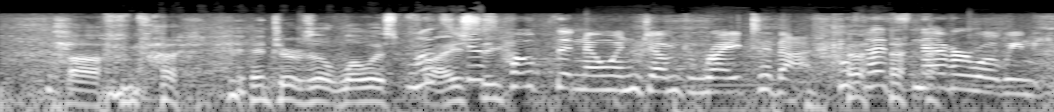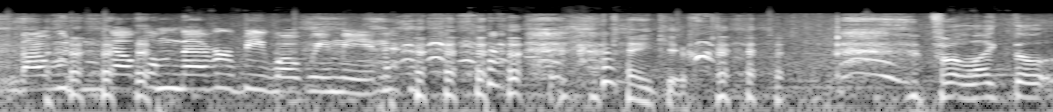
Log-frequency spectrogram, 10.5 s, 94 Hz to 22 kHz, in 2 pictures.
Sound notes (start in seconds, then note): 3.7 laughs; 7.1 laughter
